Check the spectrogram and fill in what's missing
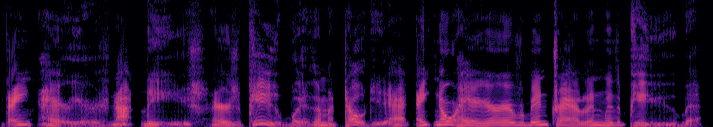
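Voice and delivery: put-on old man in a thick rural accent. A narrator's reading. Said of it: "he spoke with a thick accent".

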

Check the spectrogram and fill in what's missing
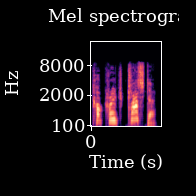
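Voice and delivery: high, slow, wondering question; can't believe "Cockroach cluster" worked; amazed. A narrator's reading. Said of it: "he said, amazed".

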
